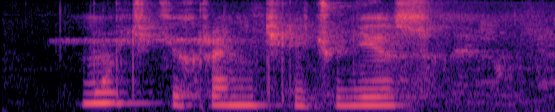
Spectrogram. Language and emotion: Russian, sad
